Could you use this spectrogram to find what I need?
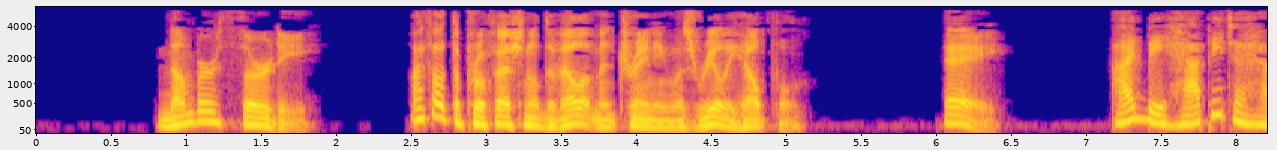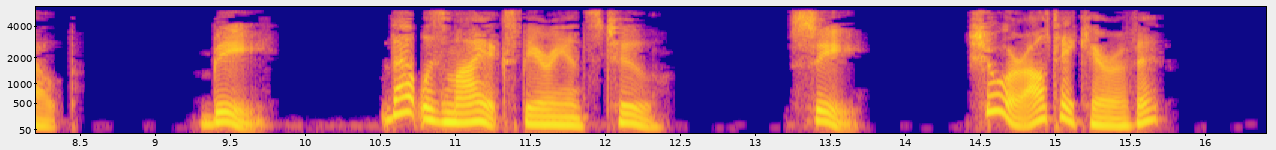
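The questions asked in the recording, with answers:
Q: I thought the professional development training was really helpful.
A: B: That was my experience, too.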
